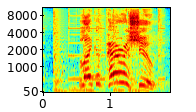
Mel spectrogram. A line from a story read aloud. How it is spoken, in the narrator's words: cried Michael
